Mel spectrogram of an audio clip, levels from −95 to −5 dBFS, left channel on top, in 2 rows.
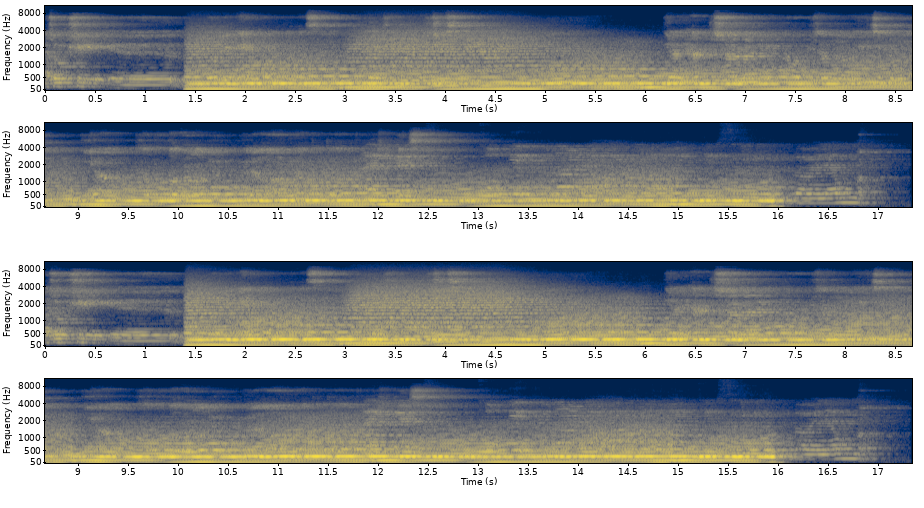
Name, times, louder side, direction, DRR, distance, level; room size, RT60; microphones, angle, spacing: voice 1, 0.0-4.2 4.9-5.5 6.0-12.7 16.8-16.9, left 2 dB, 40° left, -6 dB, 2.0 m, -34 dB
sound 1, 1.4-16.0, right 4 dB, 35° right, 0.5 m, -18 dB
voice 2, 11.8-12.4 13.0-16.9, equal, 20° right, -12 dB, 1.9 m, -36 dB
4.9 x 4.6 x 6.1 m, 0.94 s
head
